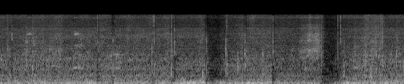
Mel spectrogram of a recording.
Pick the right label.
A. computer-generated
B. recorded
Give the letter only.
A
